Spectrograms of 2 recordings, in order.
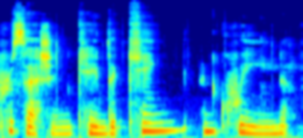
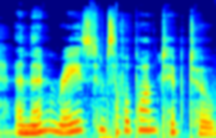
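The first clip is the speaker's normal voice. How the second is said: ordinary delivery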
